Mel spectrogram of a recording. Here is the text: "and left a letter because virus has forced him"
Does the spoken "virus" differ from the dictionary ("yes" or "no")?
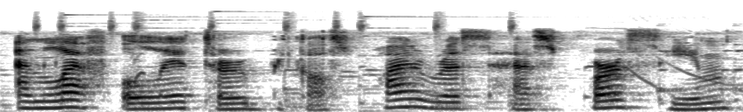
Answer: yes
